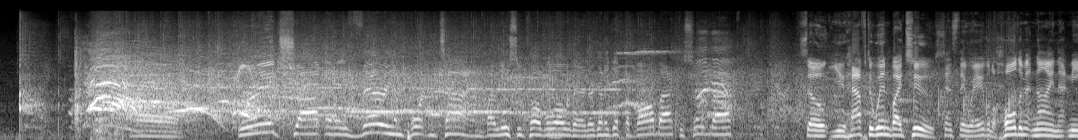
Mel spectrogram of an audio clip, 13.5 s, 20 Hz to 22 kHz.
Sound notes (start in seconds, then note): 1.2 audience cheering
